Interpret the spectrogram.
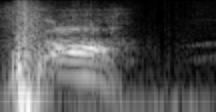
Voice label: pain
